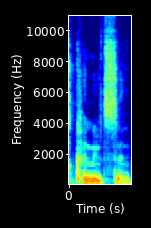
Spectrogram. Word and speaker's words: Knudsen: for the first time ever i have knutson welcome to the show thank you did i pronounce the name right yes okay um and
